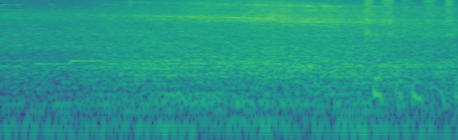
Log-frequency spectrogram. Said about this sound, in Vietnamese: lại một chiếc máy bay bay qua đó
